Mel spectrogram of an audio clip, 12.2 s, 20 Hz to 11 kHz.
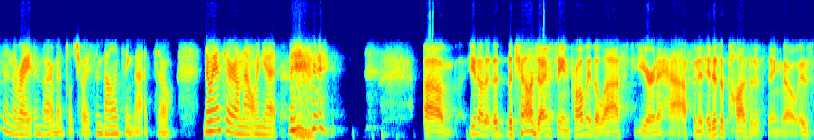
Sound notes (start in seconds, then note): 4.2 laughs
